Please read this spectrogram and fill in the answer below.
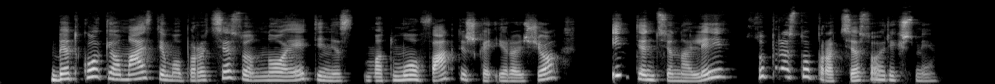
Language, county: Lithuanian, Šiauliai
